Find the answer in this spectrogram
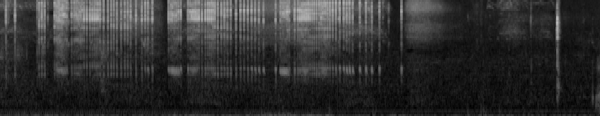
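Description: Baitcasting fishing reel being cranked, a rapid run of irregular mechanical clicks for about four seconds as line is wound in, then a single click near the end.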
